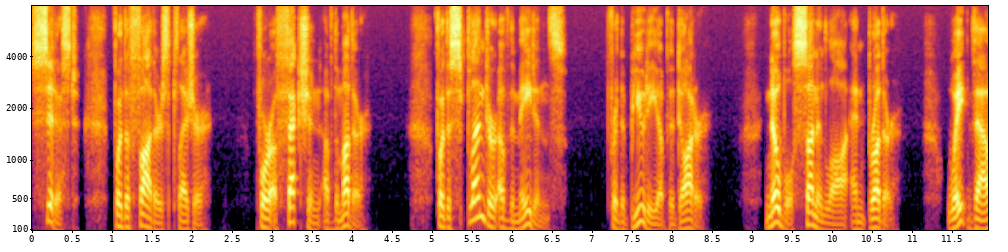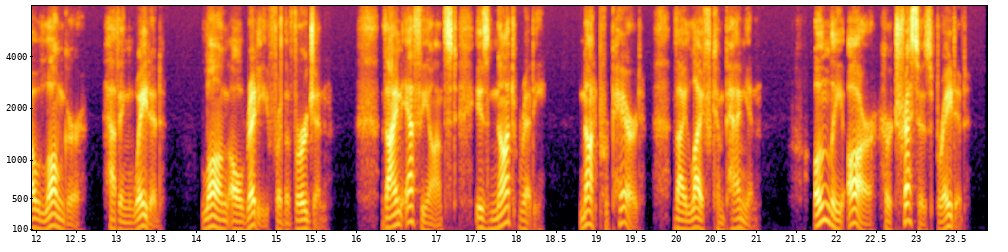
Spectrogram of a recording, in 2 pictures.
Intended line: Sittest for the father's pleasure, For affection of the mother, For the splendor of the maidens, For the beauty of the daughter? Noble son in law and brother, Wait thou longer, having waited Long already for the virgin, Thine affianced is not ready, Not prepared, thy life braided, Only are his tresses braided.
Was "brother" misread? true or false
false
